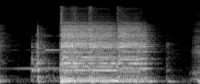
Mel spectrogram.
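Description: A single chord strummed on an SG electric guitar about half a second in. It rings for about a second, then is cut off short.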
